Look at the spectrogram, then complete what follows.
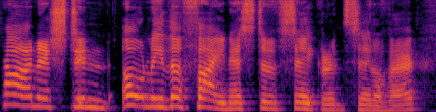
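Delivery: mock biblical prophet. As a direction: bless the cannon like a priest. Continues holy warrior role.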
